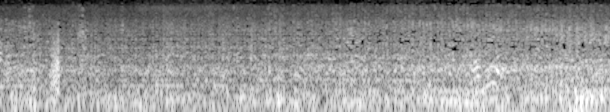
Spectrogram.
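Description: Road traffic: vehicle engines running close by as cars and a pickup pass slowly, growing a little louder toward the end, with voices in the background.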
